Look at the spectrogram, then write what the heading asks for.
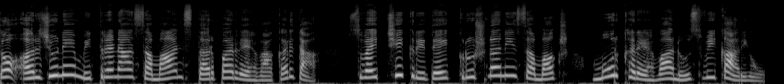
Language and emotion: Gujarati, neutral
